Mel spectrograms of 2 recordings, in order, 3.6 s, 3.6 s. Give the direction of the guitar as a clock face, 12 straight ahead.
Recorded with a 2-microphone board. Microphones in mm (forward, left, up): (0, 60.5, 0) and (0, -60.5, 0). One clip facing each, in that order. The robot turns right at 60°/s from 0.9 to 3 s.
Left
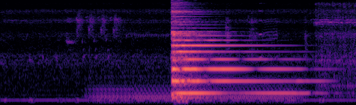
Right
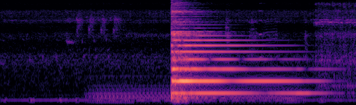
3 o'clock.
